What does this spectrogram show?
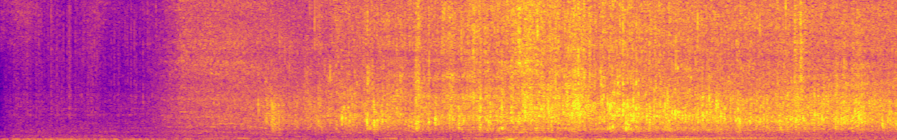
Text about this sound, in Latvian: Aizbrauc taksometrs ar diviem pasažieriem.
